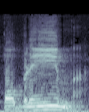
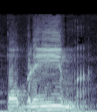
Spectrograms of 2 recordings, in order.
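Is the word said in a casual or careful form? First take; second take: casual; casual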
